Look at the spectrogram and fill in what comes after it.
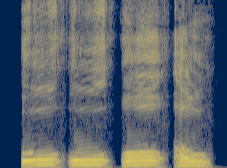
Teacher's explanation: ओष्ठ की आकृति के आधार पे 2, वर्ताकार और अवर्ताकार। वर्ताकार में तुम्हारा ओठ वर्त की तरह बनेगा, गोल, उ ऊ ओ औ, ये रहा।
